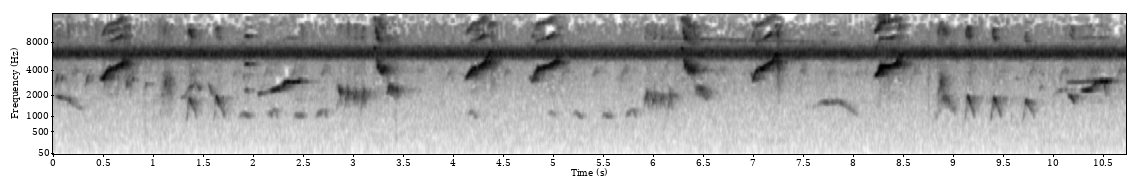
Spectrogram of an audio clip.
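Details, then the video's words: Wild white-rumped shama in its natural habitat singing a rich, varied song of clear whistles, slurred rising and falling notes and short rattling trills, delivered in quick bursts over a steady high-pitched insect drone. "kicau murai batu di alam liar"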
